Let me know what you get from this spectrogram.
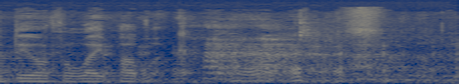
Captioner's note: laughter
